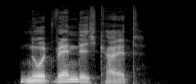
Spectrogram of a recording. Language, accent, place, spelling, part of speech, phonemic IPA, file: German, Germany, Berlin, Notwendigkeit, noun, /ˌnoːtˈvɛn.dɪçˌkaɪ̯t/, De-Notwendigkeit.ogg
- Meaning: necessity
